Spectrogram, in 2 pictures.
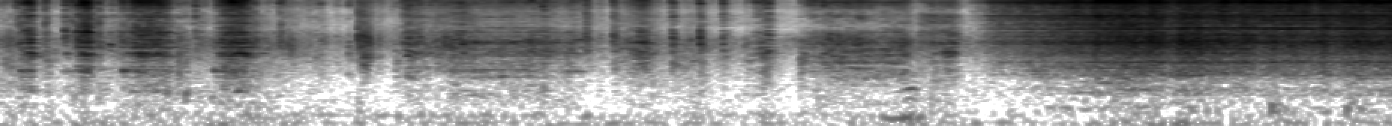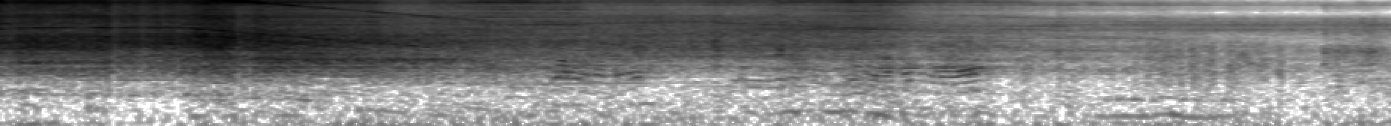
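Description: Scraping and tapping of masonry hand work, then an electric angle grinder runs loudly with a steady high whine from about six and a half seconds in. It is released and spins down, its whine falling in pitch and fading over several seconds.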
